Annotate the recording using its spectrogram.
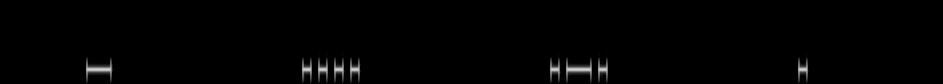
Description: Morse code, heard as a keyed tone, about 15 wpm, spaced as for 4 wpm, 700 Hz. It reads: THRE
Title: 8x Character Spacing - Top 300 Words - 15wpm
